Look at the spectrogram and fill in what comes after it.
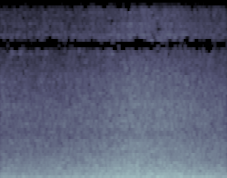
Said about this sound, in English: The strength, the waves are too strong for the seawall.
